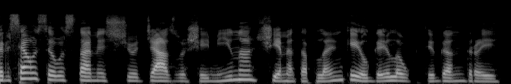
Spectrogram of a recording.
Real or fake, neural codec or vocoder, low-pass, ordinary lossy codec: real; none; 10.8 kHz; MP3, 96 kbps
